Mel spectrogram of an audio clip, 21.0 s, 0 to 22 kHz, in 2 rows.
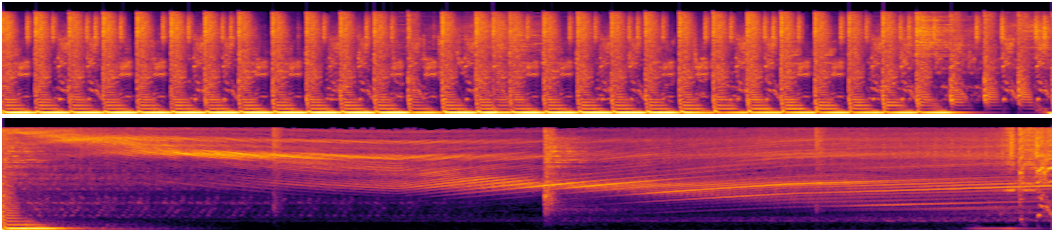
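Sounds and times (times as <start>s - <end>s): kick drum and bass beat: 0.0s - 11.9s
whining synth gliding: 10.5s - 21.0s
single percussive hit: 15.9s - 16.6s.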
